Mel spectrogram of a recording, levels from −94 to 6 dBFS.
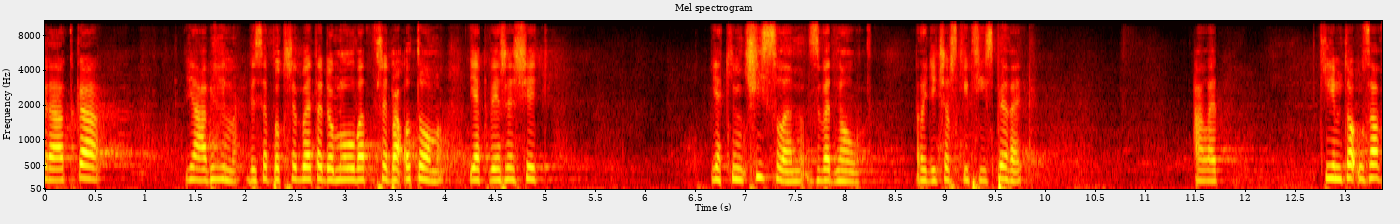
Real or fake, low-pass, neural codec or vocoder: fake; 9.9 kHz; codec, 44.1 kHz, 3.4 kbps, Pupu-Codec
